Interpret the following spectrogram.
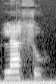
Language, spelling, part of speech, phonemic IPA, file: Galician, lazo, noun / verb, /ˈlaθo/, Gl-lazo.ogg
- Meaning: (noun) 1. cord, bond 2. knot, loop 3. noose 4. lasso 5. glaze; covering of ice over a water surface, in cold season; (verb) first-person singular present indicative of lazar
